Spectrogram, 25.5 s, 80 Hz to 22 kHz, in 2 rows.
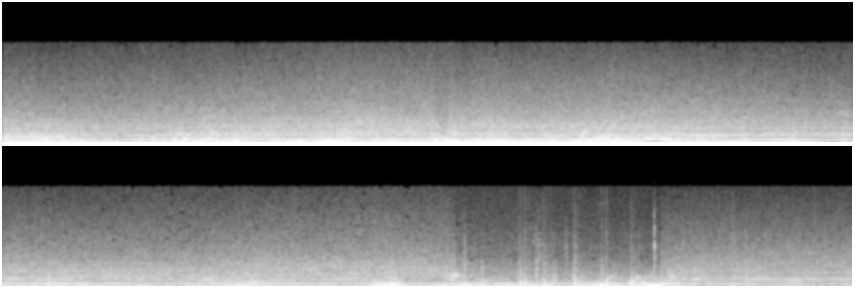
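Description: Stock cars racing at Charlotte Motor Speedway in the NASCAR '15 video game make a dense, continuous engine drone with layered pitch shifts as the pack runs, loud and unbroken throughout with no talk.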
